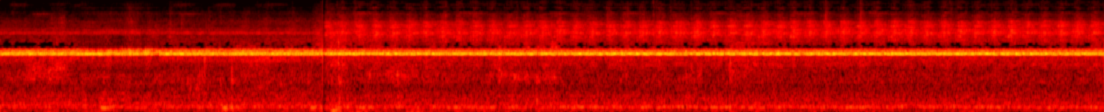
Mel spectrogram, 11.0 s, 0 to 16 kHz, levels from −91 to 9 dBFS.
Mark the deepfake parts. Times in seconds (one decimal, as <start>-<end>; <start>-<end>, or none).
0.8-1.6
